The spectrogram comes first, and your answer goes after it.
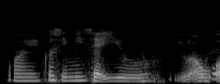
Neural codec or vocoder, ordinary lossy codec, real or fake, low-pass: none; MP3, 24 kbps; real; 5.4 kHz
